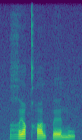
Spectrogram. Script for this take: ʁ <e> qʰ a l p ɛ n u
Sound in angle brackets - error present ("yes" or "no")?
no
